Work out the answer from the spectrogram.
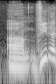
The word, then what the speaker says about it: wider: And this wieder isn't like wieder again, but actually against. So wieder die Liebe ist kein Kraut gewachsen. So is that the same word used in multiple different ways? It's spelled differently. It's W-I-D-E-R, and wieder again is W-I-E. Okay. Slight difference.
